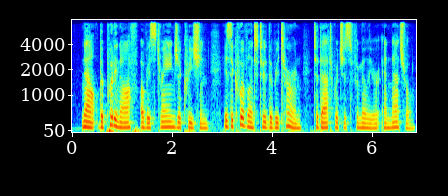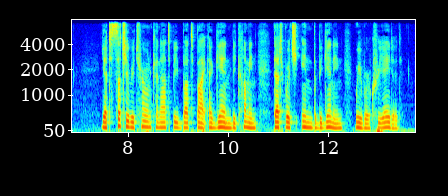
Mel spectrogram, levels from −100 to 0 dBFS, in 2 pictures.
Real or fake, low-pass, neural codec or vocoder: real; 7.2 kHz; none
